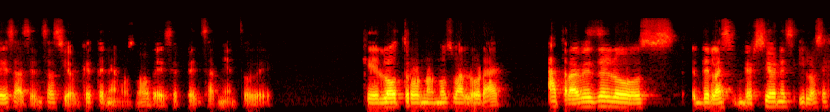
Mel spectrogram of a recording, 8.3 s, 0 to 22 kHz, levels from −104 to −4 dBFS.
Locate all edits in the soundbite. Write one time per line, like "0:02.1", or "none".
none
